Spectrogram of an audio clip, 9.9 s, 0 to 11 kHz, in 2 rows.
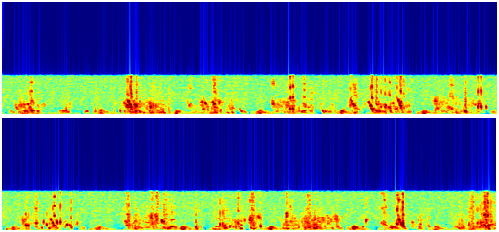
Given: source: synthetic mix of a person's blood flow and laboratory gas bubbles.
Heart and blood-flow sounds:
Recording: Doppler ultrasound of blood flow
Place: precordium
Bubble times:
0.00-0.04 s: bubbles
0.11-0.53 s: bubbles
0.60-0.71 s: bubbles
0.90-0.99 s: bubbles
1.08-1.71 s: bubbles
1.84-2.44 s: bubbles
2.68-3.37 s: bubbles
3.46-4.11 s: bubbles
4.28-4.88 s: bubbles
5.12-5.73 s: bubbles
6.16-6.72 s: bubbles
6.84-6.98 s: bubbles
7.02-7.58 s: bubbles
7.72-8.35 s: bubbles
8.53-8.63 s: bubbles
8.72-9.24 s: bubbles
9.44-9.90 s: bubbles
From the record:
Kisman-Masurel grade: 342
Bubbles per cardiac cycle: rolling drumbeat, 9 or more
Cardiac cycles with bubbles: 100%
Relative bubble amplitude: moderate (0.250 to 0.450)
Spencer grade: 3 (all of the cardiac periods contain showers or single bubble signals, but not dominating or overriding the cardiac motion signals)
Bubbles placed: only in the low amplitude regions of the cardiac cycle

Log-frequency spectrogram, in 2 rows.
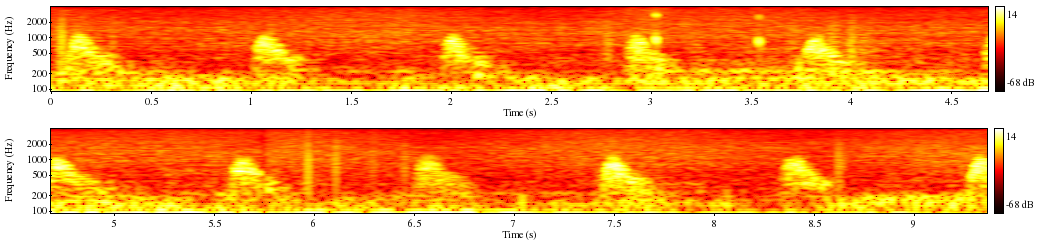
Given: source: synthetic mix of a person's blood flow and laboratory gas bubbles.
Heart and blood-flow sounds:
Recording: Doppler ultrasound of blood flow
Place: subclavian vein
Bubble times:
2.87-3.09 s: bubbles
3.50-3.58 s: bubbles
3.71-3.79 s: bubbles
From the record:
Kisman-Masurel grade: 111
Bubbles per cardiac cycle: 1 to 2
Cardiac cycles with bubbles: 1 to 10%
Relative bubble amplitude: barely perceptible (0.100 to 0.250)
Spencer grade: 1 (occasional bubble signal discernible with the cardiac motion signal, with majority of cardiac periods free of bubbles)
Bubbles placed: anywhere in the cardiac cycle

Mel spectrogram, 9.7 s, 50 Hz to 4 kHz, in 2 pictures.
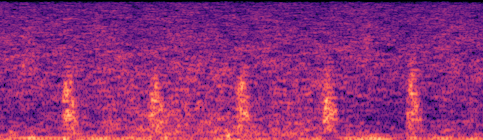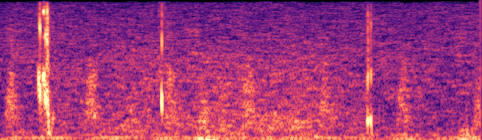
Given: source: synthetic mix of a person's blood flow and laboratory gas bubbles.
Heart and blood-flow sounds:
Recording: Doppler ultrasound of blood flow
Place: subclavian vein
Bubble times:
5.21-5.40 s: bubbles
6.42-6.50 s: bubbles
8.49-8.61 s: bubbles
From the record:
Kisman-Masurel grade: 122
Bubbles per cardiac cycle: 1 to 2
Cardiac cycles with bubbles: 10 to 50%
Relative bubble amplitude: moderate (0.250 to 0.450)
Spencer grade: 2 (many but less than half of the cardiac periods contain bubble signals, singularly or in groups)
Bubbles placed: anywhere in the cardiac cycle

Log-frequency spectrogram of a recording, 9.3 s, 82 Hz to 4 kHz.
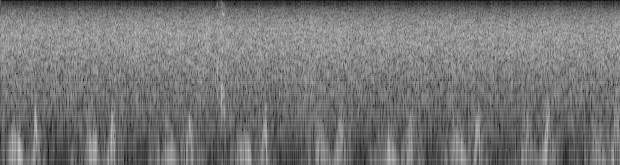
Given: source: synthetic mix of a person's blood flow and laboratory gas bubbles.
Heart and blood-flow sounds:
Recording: Doppler ultrasound of blood flow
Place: precordium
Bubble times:
3.20-3.42 s: bubbles
From the record:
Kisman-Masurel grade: 122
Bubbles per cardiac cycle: 1 to 2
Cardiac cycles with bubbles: 10 to 50%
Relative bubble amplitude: moderate (0.250 to 0.450)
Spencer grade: 2 (many but less than half of the cardiac periods contain bubble signals, singularly or in groups)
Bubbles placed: only in the low amplitude regions of the cardiac cycle

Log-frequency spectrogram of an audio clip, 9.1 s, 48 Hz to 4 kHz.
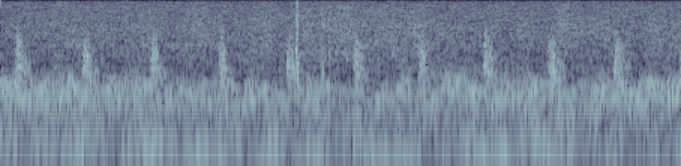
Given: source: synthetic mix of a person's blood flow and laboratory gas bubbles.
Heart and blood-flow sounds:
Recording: Doppler ultrasound of blood flow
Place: subclavian vein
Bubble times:
3.92-4.00 s: bubbles
4.26-4.41 s: bubbles
From the record:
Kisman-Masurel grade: 213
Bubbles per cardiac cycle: several, 3 to 8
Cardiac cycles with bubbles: 1 to 10%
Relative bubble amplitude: loud (0.450 to 0.775)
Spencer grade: 1 (occasional bubble signal discernible with the cardiac motion signal, with majority of cardiac periods free of bubbles)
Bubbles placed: anywhere in the cardiac cycle

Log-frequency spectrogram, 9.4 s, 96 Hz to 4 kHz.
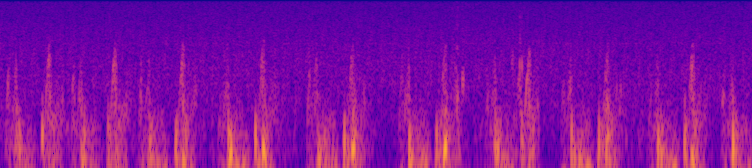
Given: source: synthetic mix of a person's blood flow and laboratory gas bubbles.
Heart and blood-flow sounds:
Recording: Doppler ultrasound of blood flow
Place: precordium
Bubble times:
5.67-5.83 s: bubbles
6.38-6.56 s: bubbles
From the record:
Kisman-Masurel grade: 211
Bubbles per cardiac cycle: several, 3 to 8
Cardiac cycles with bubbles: 1 to 10%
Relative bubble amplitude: barely perceptible (0.100 to 0.250)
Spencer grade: 1 (occasional bubble signal discernible with the cardiac motion signal, with majority of cardiac periods free of bubbles)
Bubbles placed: only in the low amplitude regions of the cardiac cycle

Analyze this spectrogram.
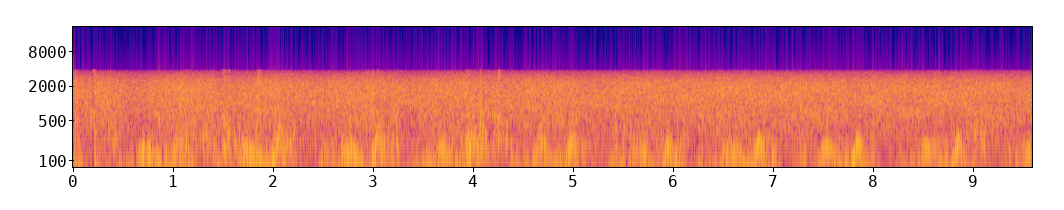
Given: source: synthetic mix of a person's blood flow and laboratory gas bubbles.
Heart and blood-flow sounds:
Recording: Doppler ultrasound of blood flow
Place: precordium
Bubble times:
0.00-0.27 s: bubbles
0.33-0.47 s: bubbles
0.83-0.90 s: bubbles
1.08-1.19 s: bubbles
1.22-1.91 s: bubbles
2.90-3.30 s: bubbles
3.90-4.42 s: bubbles
4.61-4.76 s: bubbles
8.98-9.16 s: bubbles
From the record:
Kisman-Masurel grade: 222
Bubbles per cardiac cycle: several, 3 to 8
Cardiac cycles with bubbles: 10 to 50%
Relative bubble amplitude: moderate (0.250 to 0.450)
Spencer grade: 2 (many but less than half of the cardiac periods contain bubble signals, singularly or in groups)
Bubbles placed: anywhere in the cardiac cycle

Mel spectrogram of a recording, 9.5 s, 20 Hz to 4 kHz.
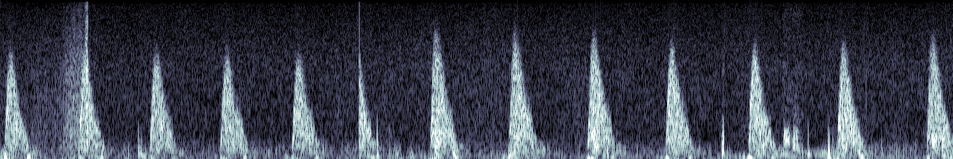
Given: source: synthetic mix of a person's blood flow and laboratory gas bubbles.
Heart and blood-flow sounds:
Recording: Doppler ultrasound of blood flow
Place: subclavian vein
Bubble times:
7.82-8.05 s: bubbles
From the record:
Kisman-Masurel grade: 113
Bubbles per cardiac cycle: 1 to 2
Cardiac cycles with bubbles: 1 to 10%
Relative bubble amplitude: loud (0.450 to 0.775)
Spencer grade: 1 (occasional bubble signal discernible with the cardiac motion signal, with majority of cardiac periods free of bubbles)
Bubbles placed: anywhere in the cardiac cycle

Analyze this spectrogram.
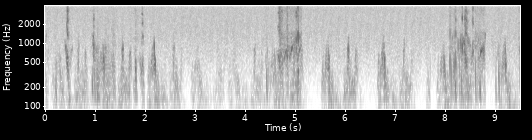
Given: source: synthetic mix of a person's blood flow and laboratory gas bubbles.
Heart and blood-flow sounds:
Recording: Doppler ultrasound of blood flow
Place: precordium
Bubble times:
0.00-0.03 s: bubbles
0.18-0.26 s: bubbles
0.36-0.55 s: bubbles
0.90-1.43 s: bubbles
1.76-1.99 s: bubbles
4.38-4.48 s: bubbles
4.62-5.12 s: bubbles
8.05-8.81 s: bubbles
8.97-9.12 s: bubbles
9.45-9.51 s: bubbles
From the record:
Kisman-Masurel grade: 233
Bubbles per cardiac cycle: several, 3 to 8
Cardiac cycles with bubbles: 50 to 99%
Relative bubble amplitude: loud (0.450 to 0.775)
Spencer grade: 3 (all of the cardiac periods contain showers or single bubble signals, but not dominating or overriding the cardiac motion signals)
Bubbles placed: only in the low amplitude regions of the cardiac cycle

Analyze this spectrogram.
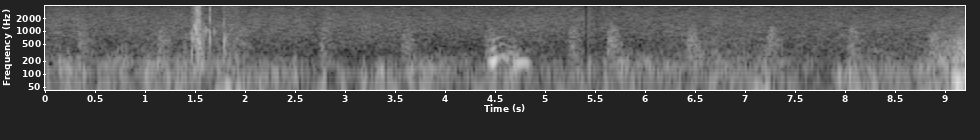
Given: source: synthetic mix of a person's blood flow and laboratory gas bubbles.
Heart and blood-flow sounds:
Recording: Doppler ultrasound of blood flow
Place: subclavian vein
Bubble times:
1.38-1.93 s: bubbles
From the record:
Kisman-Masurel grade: 211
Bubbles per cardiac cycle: several, 3 to 8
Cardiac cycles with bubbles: 1 to 10%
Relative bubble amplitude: barely perceptible (0.100 to 0.250)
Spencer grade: 1 (occasional bubble signal discernible with the cardiac motion signal, with majority of cardiac periods free of bubbles)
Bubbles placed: anywhere in the cardiac cycle

